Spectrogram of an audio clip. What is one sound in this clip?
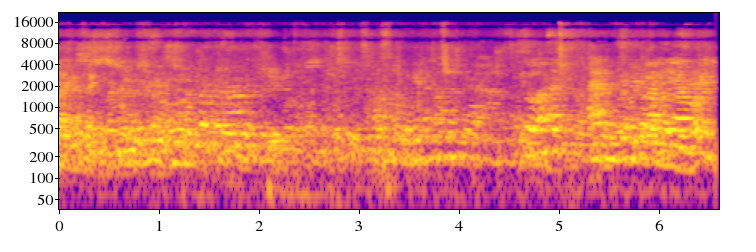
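A woman speaks to a group in a large echoing hall.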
